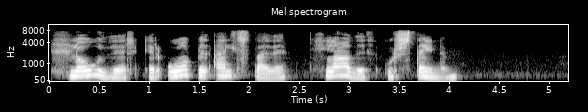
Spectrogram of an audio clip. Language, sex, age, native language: Icelandic, female, 18-19, Icelandic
